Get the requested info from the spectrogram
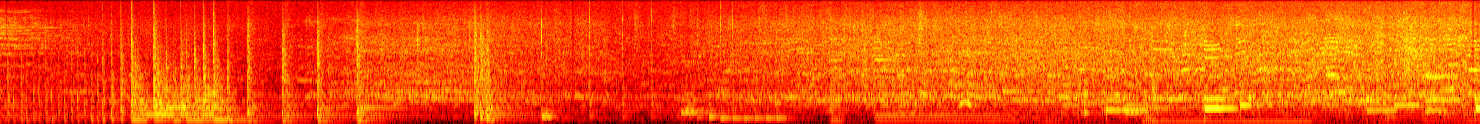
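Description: Congolese rumba band music: rapid snare drum rolls and fills in the first few seconds, a single sharp hit about six seconds in, then long held low notes with a voice over them.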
